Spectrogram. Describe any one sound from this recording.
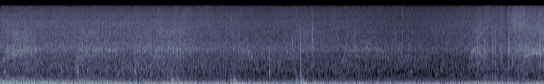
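A low steady rumble of wind runs throughout.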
